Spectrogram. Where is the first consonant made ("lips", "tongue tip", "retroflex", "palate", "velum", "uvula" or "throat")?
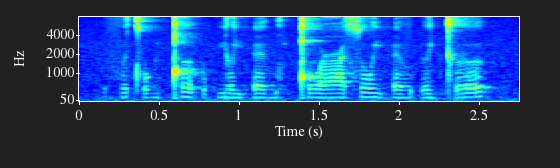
lips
